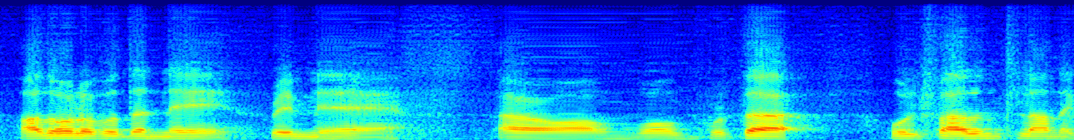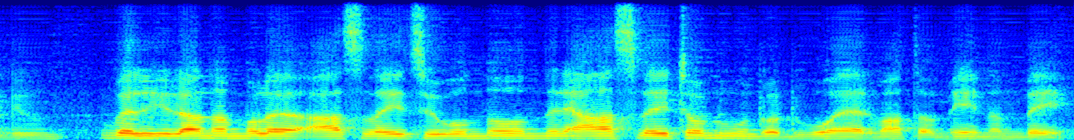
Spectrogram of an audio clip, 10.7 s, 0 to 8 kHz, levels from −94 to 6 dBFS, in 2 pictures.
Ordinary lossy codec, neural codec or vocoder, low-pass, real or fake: none; codec, 16 kHz, 0.2 kbps, FocalCodec; none; fake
